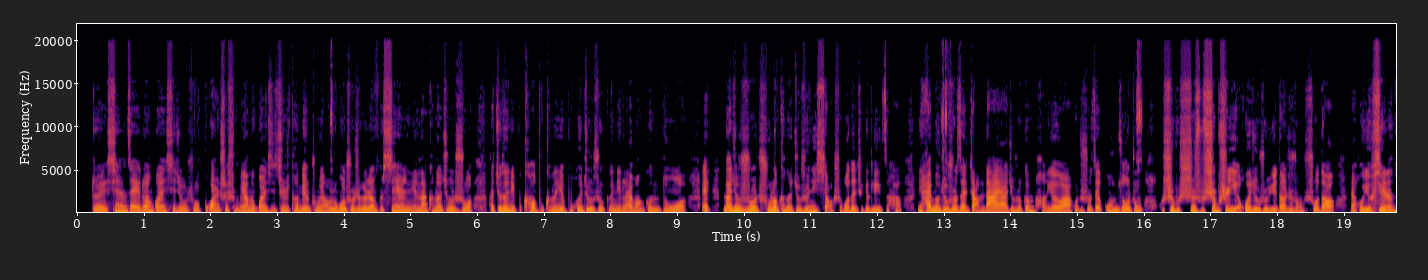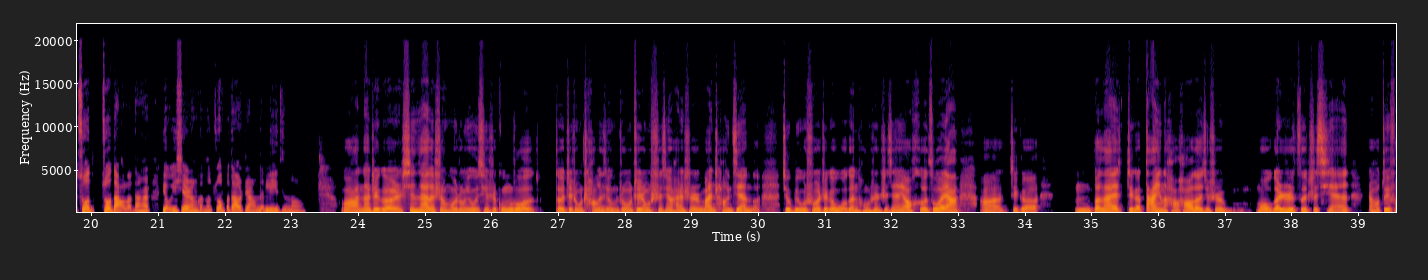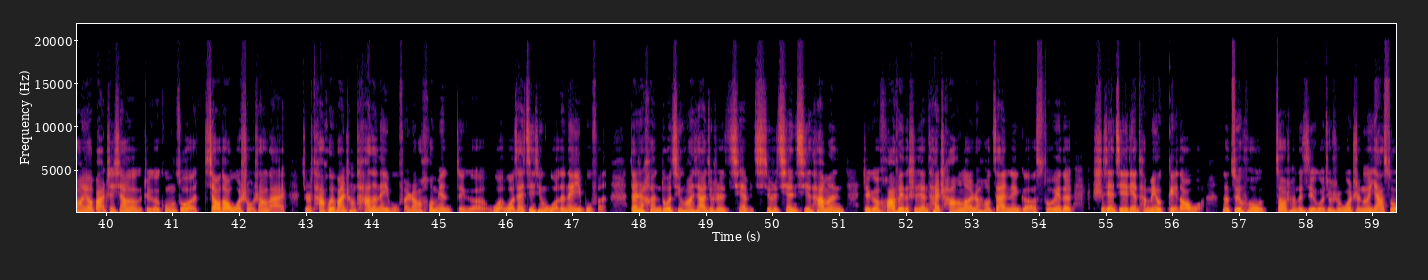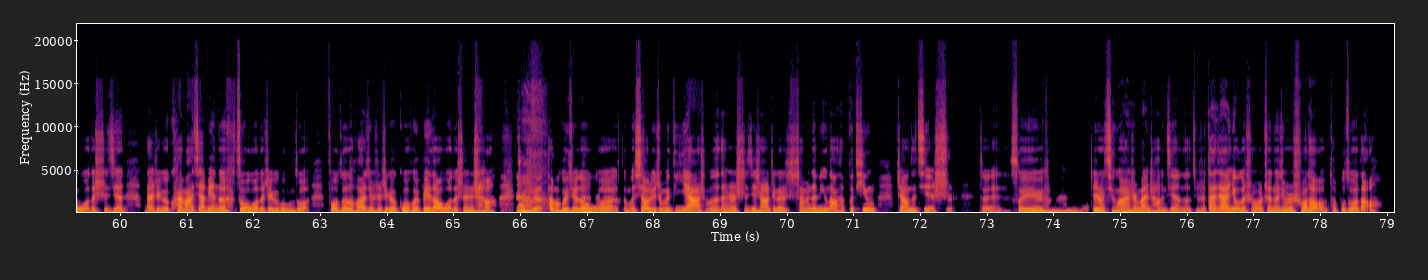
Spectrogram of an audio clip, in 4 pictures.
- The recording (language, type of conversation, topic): Chinese, podcast, 你怎么看“说到做到”在日常生活中的作用？
- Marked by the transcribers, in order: other background noise; chuckle; laughing while speaking: "身上"; laugh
